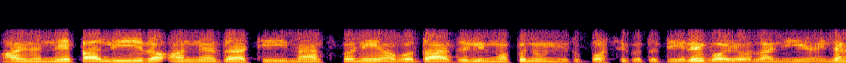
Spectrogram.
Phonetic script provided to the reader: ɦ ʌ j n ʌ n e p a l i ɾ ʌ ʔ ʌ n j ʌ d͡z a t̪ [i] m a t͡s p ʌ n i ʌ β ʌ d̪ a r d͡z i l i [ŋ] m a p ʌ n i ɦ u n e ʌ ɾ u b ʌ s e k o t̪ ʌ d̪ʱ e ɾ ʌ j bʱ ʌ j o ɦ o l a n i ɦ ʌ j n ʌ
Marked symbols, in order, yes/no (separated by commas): yes, yes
